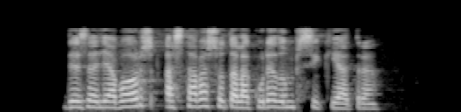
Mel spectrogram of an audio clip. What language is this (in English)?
Catalan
